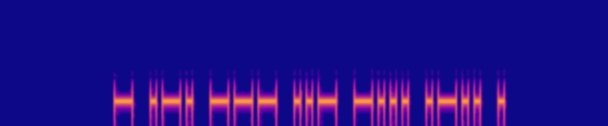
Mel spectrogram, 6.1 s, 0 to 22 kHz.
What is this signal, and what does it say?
Morse code, heard as a keyed tone, about 20 wpm, 700 Hz. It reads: TROUBLE
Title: Top 1001-1250 Words 20wpm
